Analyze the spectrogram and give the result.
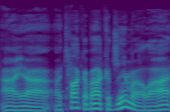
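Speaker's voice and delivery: deep cartoon-character voice. Answering as the absent co-host, imitating him like Squidward. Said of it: "I like how you make him sound like Squidward".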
